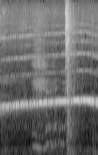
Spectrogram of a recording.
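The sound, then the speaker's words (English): A police siren holds a loud, steady, high tone for the full two seconds, with a brief burst of hiss partway through. “Whoop, whoop. That's the sound of the police. That's the sound of the police.”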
